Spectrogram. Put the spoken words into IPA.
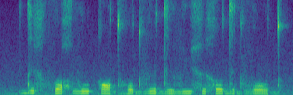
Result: d ɪ˦ x f o˨ χ v u˨ k ɔ˨ dʱ o˨ d v ʏ˦˨ d ɪ˨ v i˦ x ʏ˦ x o˦ d ɪ˨ d v o˦˨ d

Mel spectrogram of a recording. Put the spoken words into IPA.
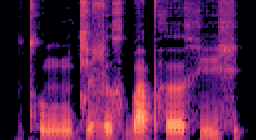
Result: tʰ u ŋ e ŋ t͡ɕ ɯ ɮ ɯ x b a pʰ əː x i x

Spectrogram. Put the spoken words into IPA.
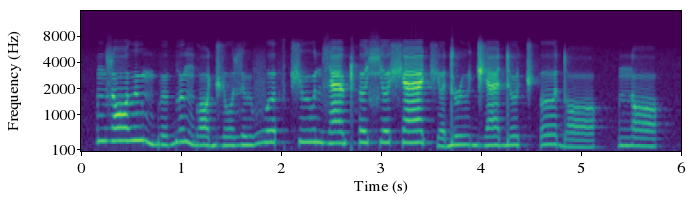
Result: n z ɔ˦ ð ɯ˦ m b ɵ˨ ɡ ɵ˦ ŋ ɡ ɔ˨ d͡ʒ o˨ z ɯ˨ v ɤ˦ θ t͡ʃ ɯ˦ u̯ n z æ˦ ʈʰ ə˦ ɕ ə˦ ʃ æ˦ t͡ʃ ə˨ d ɹ ɯ˦ d͡ʒ æ˦ d ɵ˦ t͡ʃʼ ɤ˦ d ɔ˨ | n ɔ˨

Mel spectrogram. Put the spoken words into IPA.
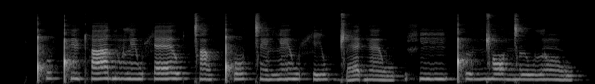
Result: ǃʰ u ǃʰ ẽ ʈʰ a d ũ l ẽ w ɬ ɛː w ǀ ã w ǃʰ o ǀ ẽ ɮ ẽ w ɬ i w ɡ͡ǁ ɛ ɡ ɛ̃ w | ɕ ĩː ǃʰ ɯ ŋ͡ǁ ɔ ŋ͡ǀ ɯ w l õ w

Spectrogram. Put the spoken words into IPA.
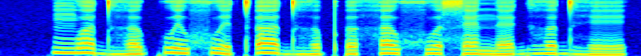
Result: ŋʷ ɜ˥˨ dʱ ɜ˩˥ kʷ e˧˥ xʷ e˧˩˧ tʼ ɜ˥˨ dʱ ə˩˧ pʼ ə˩˧ h ɜ˥˨ xʷ ə˥˨ s ɛ˥˨ n ɛ˧˥ ɡʱ ə˥ dʱ e˩˧

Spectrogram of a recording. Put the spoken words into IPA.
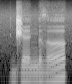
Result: d͡ʒ ɛː ŋ ə ð ʌː

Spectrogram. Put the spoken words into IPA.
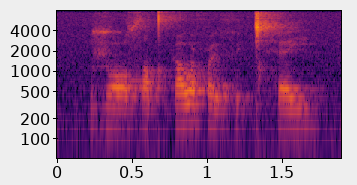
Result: ʐ o sˤ o tˤ k o ħ ʏ x ʏ ǀʰ ɛ j

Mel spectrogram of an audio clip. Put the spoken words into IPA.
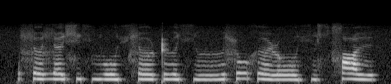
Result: ɬ ə ɮ ɛ ɕ ɪ ç ʎ oː ç ɬ əː ʊ̯ ʈ ɯ ə̯ ç ɯː ɬ o x əː ɭ oː ç ɯ ç sˤ ə ɪ̯

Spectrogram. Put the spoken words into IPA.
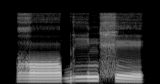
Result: ɣ ɔː b iː n x e

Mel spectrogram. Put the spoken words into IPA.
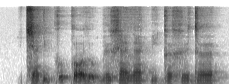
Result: t͡ɕ æ˧ ɗ ḭ˥ k o̰˧ k ɔ̰˥˧ l o̰˩˧ ɡ͡b ø˥ x æ˥˧ l æ˥˧ k͡p i˧˩ ɡ œ˧˩ x ø˥˧ d œ˥

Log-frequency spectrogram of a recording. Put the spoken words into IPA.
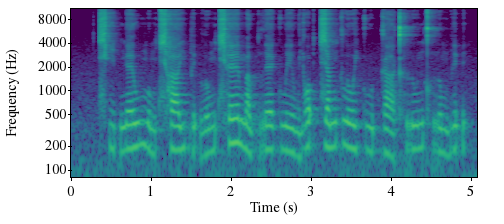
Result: t͡ɕʰ i˨˩ t̚ ŋ ɛː˦˥ w m o˩˦ m t͡ɕʰ aː˦˥ j b e˨˩ ʔ l o˦˥ m t͡ɕʰ ɛː˥˩ m a˨˩ w p r ɛː˧ k w eː˨˩ w j ɔ˥˩ ʔ t͡ɕ a˦˥ n k l oː˧ j k w u˨˩ ʔ k aː˨˩ kʰ r uː˦˥ n kʰ r o˧ m b e˥˩ ʔ

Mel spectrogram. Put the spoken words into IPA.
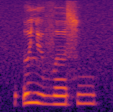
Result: ʔ ə lʲ ʌ v ɜ s u

